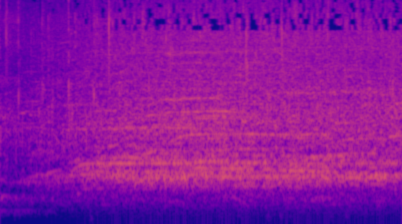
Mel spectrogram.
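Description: Arena crowd cheering and applauding, swelling up over the first second and then holding steady.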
